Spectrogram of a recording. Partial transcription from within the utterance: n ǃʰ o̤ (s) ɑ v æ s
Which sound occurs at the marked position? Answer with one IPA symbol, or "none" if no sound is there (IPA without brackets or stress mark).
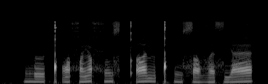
s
